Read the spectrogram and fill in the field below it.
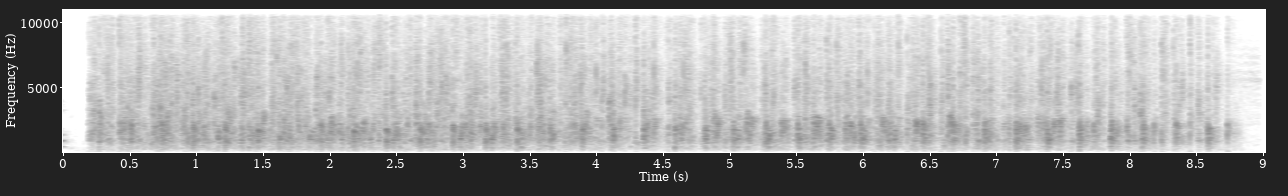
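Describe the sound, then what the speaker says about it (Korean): Sustained, dense applause from a studio audience at a Korean Christian television program, loud and even for the whole stretch and heard alone. "조난이 자매님께 다시 한번 큰 박수 보내드릴게요."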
